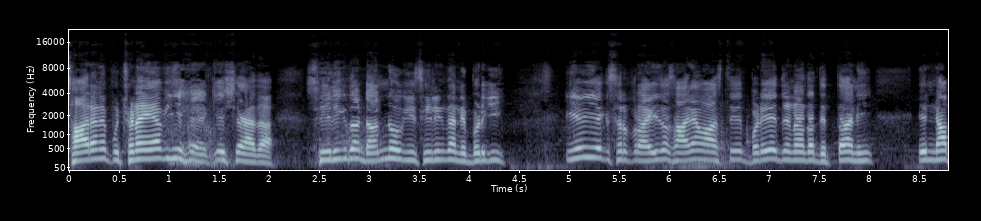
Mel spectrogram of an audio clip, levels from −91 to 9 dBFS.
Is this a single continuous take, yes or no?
yes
